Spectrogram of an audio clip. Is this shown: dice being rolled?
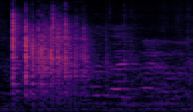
yes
